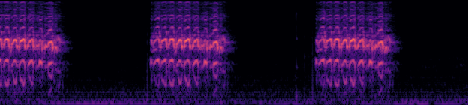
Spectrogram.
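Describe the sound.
A voice mimics a raccoon with three evenly spaced, shrill trilling chitters, each about half a second long with a buzzy, bright tone, separated by short quiet gaps.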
